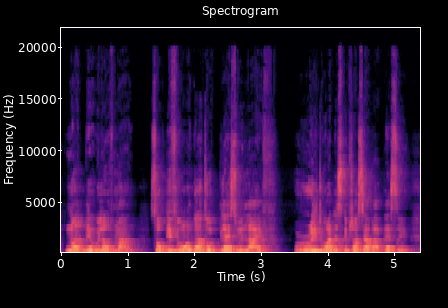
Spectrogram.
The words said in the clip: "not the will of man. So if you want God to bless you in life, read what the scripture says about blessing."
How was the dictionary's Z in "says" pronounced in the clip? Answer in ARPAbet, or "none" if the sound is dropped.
none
